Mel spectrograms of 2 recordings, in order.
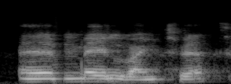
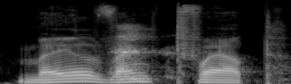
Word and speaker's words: Mejlvang Tvedt: Mejlvang Tvedt. Mejlvang Tvedt. It's a mix. It's a Danish and Norwegian name.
